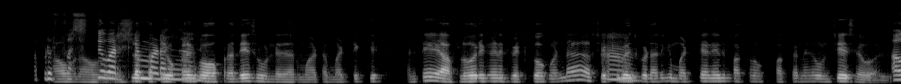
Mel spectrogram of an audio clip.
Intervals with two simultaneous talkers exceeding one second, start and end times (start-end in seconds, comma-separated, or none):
0.6-2.1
